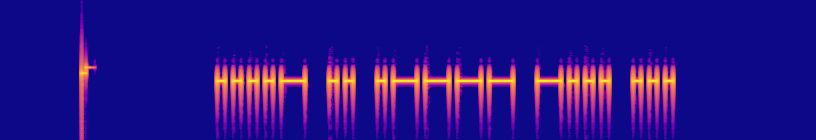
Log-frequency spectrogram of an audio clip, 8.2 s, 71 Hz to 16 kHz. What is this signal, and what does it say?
Morse code, heard as a keyed tone, about 15 wpm, 700 Hz. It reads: 4I1BS
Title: Five Challenging Letter-Number Combinations 15wpm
